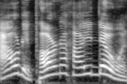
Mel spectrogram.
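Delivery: very high, loud, shrill put-on hillbilly cowboy accent. Greeting someone just for fun, in a put-on cowboy accent. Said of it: "talk with some like hillbilly accent, like a cowboy".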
